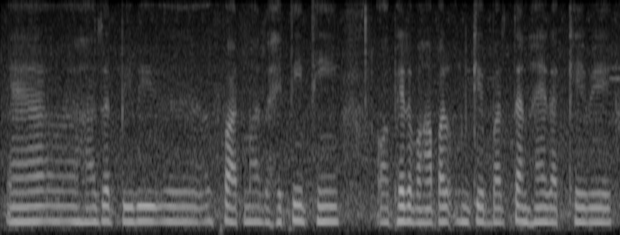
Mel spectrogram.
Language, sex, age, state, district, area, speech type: Urdu, female, 30-45, Uttar Pradesh, Shahjahanpur, urban, spontaneous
